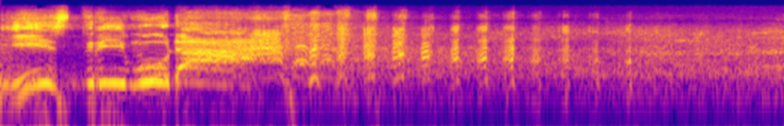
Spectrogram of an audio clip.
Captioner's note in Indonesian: tertawa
